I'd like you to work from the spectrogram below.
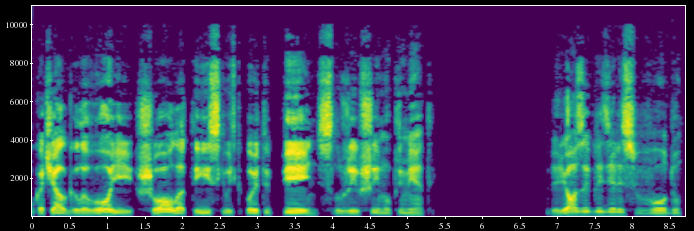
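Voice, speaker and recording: Male audiobook narrator, low and expressive; dry close-mic read. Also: dry recording.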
